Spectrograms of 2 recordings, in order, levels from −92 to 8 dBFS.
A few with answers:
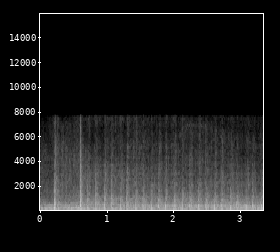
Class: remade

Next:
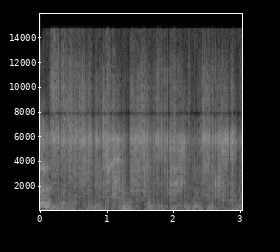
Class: remade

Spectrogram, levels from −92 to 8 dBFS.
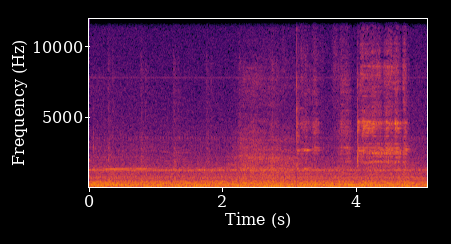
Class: recorded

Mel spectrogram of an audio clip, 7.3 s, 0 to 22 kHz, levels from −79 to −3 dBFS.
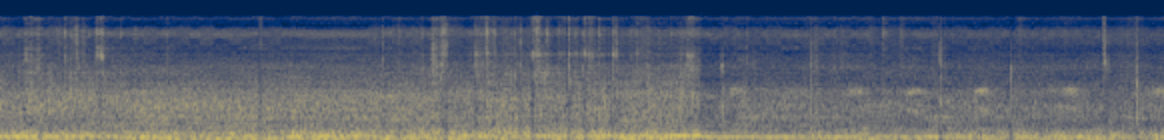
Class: remade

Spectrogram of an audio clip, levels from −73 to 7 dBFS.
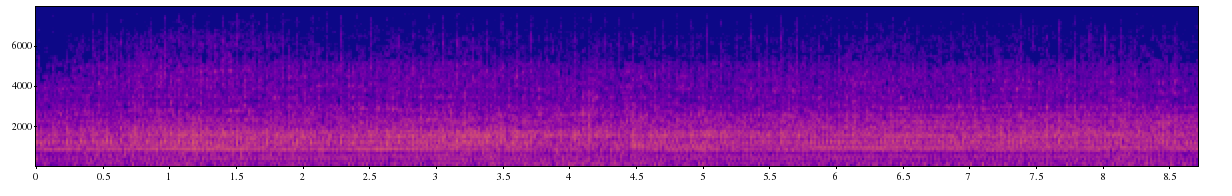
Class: recorded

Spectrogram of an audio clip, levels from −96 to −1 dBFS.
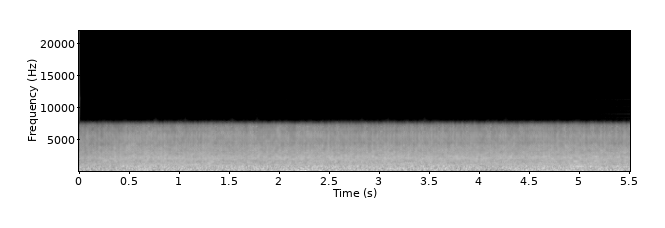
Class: remade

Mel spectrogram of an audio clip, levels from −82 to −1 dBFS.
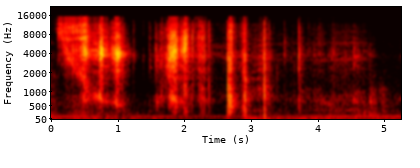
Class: recorded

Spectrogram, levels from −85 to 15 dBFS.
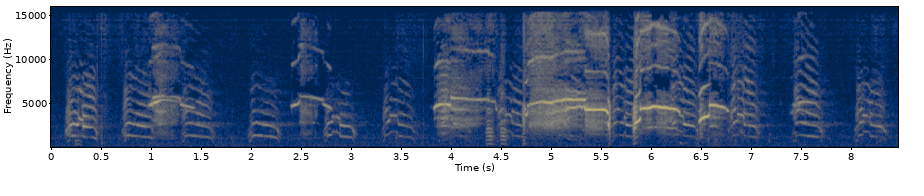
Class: remade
